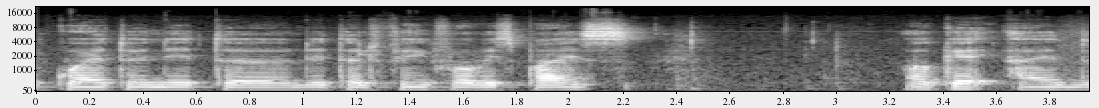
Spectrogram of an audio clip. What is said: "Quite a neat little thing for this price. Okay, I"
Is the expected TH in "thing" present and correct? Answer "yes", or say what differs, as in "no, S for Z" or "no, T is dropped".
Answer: no, F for TH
